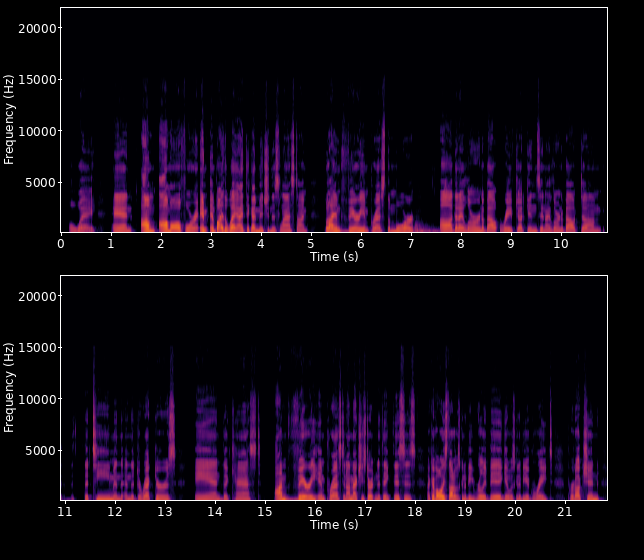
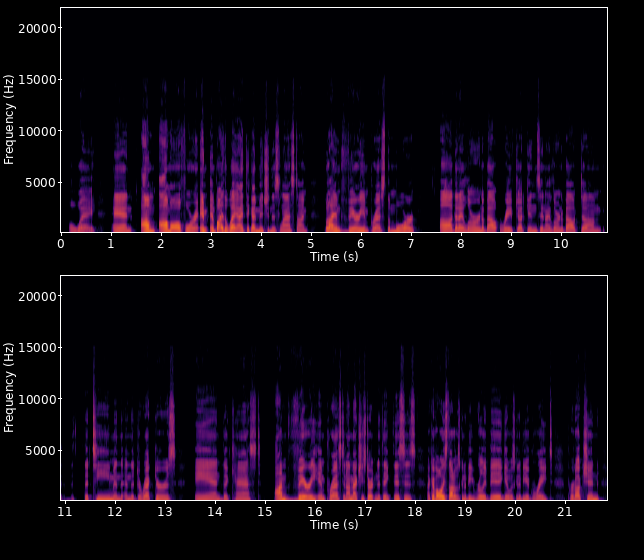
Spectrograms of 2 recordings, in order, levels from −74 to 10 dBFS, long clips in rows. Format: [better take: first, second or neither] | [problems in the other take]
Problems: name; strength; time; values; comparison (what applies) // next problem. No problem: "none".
second | door banging; faint; at 7 s; peak 10 dB below the speech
